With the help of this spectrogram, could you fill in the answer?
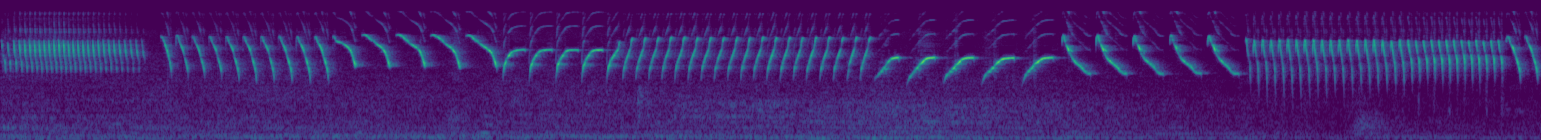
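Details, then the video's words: Belgian canary singing a varied song of fast high tours: a buzzy opening roll, then series of rapidly repeated down-slurred notes, glides and bright trills, each tour switching to a new note type, with no other sounds. "Belgian Canary | Bird Sounds | Canary Singing"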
